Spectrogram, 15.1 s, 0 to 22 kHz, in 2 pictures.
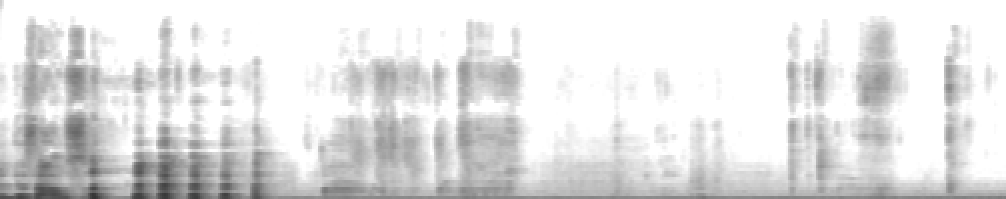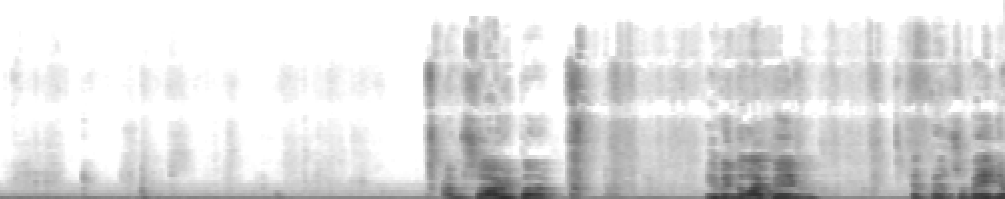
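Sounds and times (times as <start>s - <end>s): person chewing food: 2.2s - 9.0s.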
